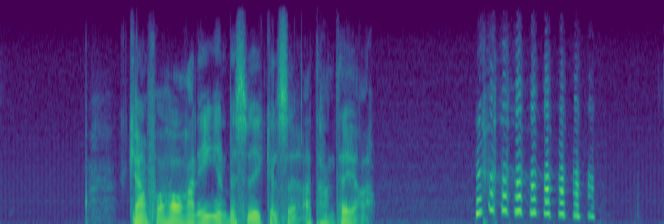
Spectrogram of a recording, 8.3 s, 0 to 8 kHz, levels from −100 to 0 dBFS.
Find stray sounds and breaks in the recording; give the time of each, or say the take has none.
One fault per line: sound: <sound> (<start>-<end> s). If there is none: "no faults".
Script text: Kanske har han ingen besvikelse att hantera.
sound: laugh (5.9-7.5 s)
